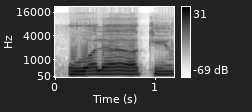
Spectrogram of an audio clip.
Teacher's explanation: نون ساکن کے بعد کاف حروف اخفاء میں سے ہے، اس لیے یہاں پہ غنہ کریں گے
